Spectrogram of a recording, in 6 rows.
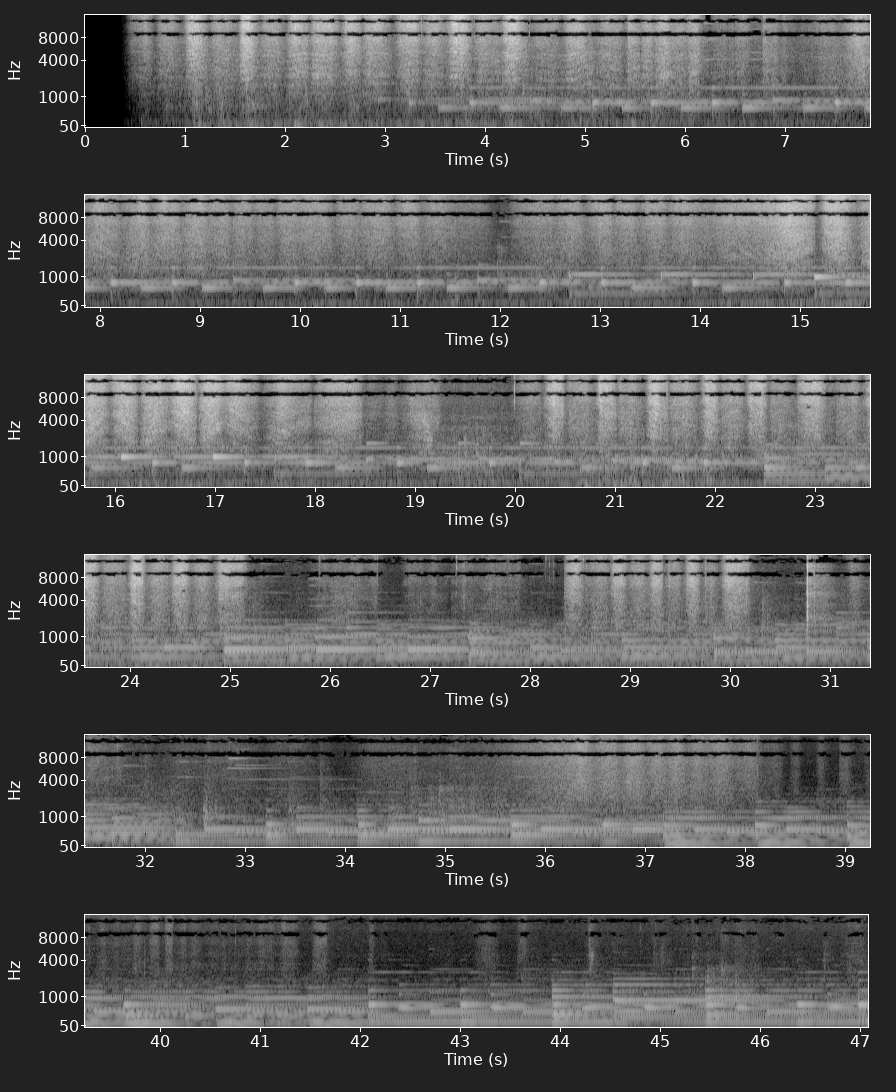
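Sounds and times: brush scrubbing paint on canvas: 0.4 - 25.3, 28.4 - 30.2, 35.8 - 41.4
soft background music: 0.4 - 47.0.

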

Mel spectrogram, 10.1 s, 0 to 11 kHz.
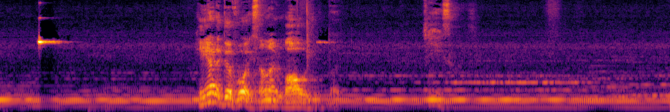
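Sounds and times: ambient music with low tones: 0.0 - 10.0
smoke alarm chirping: 0.6 - 1.0.

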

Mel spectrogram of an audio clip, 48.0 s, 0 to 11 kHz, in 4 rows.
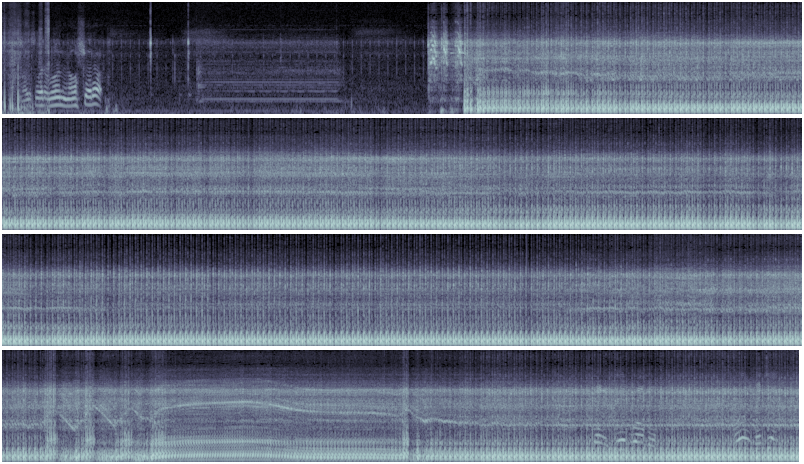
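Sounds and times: motorcycle engine starting and idling: 0.0 - 47.9.

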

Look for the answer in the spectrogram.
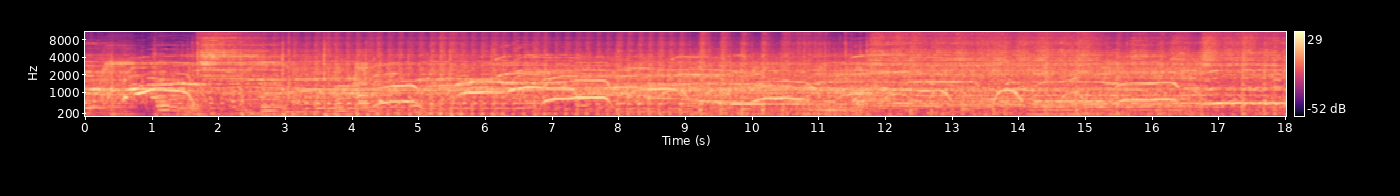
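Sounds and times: crowd whooping and cheering: 0.0 - 18.0
live rock band: 0.0 - 18.0
bending lead melody: 1.1 - 18.0.

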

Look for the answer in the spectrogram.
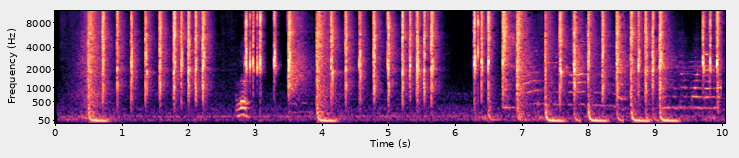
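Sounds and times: rapid sharp clicks: 4.2 - 6.8.

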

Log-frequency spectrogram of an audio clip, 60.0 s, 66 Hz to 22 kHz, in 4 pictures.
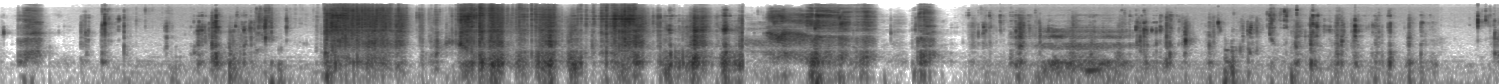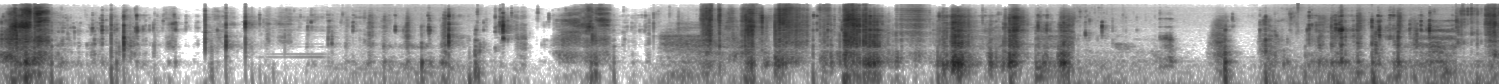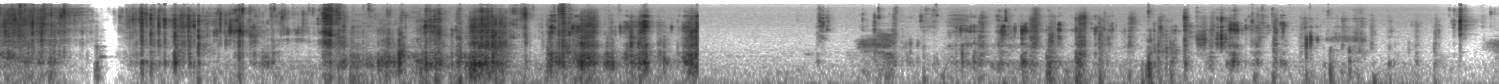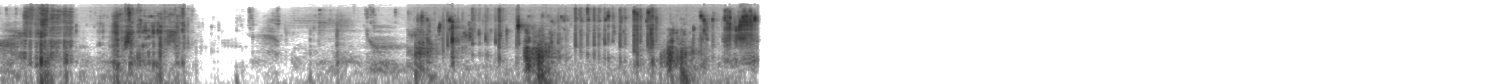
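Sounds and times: person chewing food: 0.0 - 7.5, 8.1 - 37.0, 38.1 - 52.6.

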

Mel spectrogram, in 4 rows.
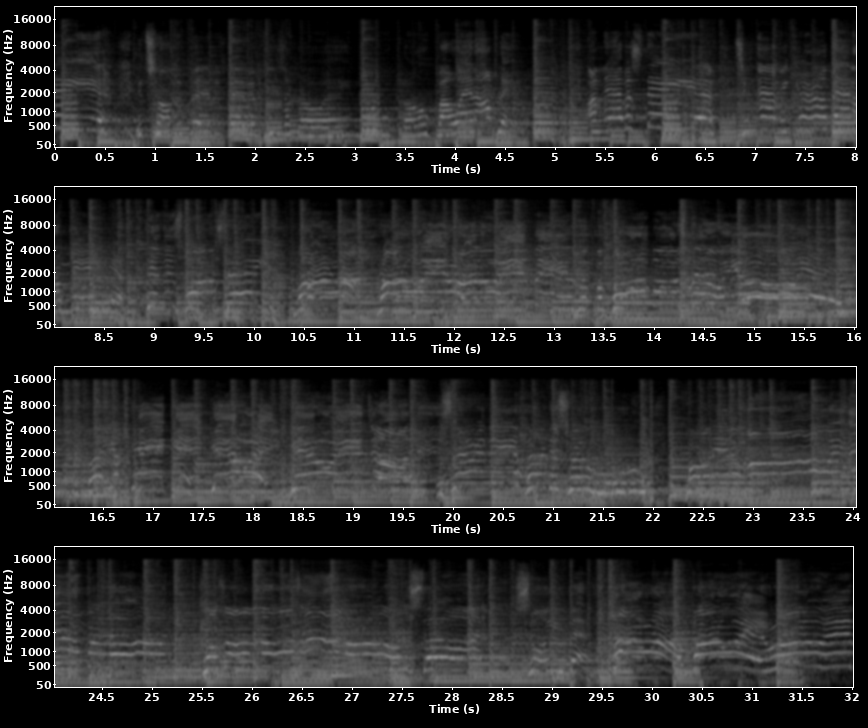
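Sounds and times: woman singing: 0.0 - 32.0
acoustic guitar strumming chords: 4.0 - 30.6
man singing along: 5.4 - 32.0.

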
